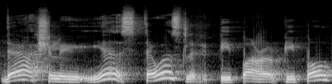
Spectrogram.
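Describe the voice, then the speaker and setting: Over noticeable background noise and audible room echo, a man with a medium pitch talks at a moderate pace. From Czech Republic, Teplice (North Bohemia). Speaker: former punk, interview subject. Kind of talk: casual interview. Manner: halting, many fillers.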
